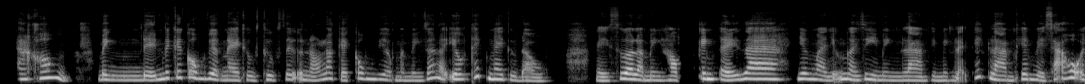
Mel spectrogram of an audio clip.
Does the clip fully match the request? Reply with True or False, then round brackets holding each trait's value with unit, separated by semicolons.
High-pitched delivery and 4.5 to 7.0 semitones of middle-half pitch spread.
True (220 Hz; 4.9 semitones)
